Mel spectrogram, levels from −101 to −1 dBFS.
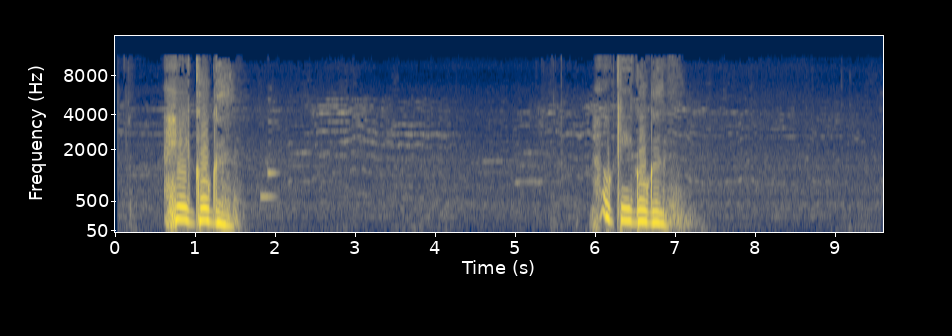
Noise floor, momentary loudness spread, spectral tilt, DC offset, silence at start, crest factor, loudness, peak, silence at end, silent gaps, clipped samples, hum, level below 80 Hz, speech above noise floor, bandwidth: -58 dBFS; 27 LU; -7.5 dB/octave; under 0.1%; 0.6 s; 16 dB; -13 LUFS; -2 dBFS; 2.5 s; none; under 0.1%; none; -52 dBFS; 47 dB; 11.5 kHz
